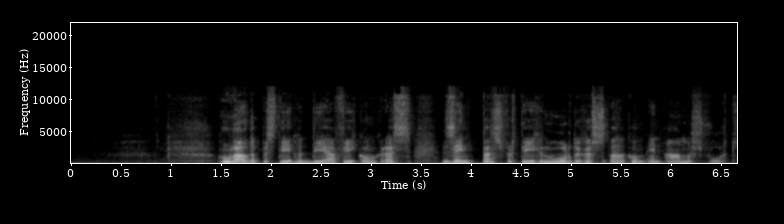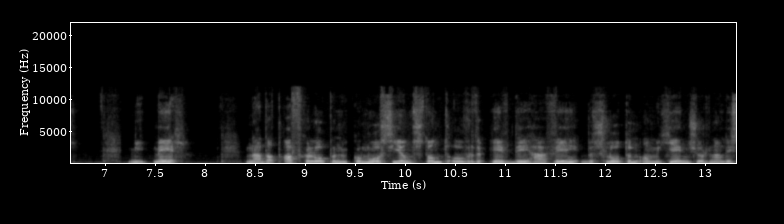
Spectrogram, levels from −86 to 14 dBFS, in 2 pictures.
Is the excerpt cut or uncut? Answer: cut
